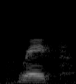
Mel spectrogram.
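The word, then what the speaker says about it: Ralph: Rafe, like rave, but Rafe. – Well, it's like rave and reef. – Well, I was gonna say it's like strafe without the st.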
